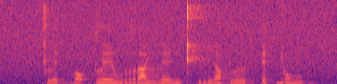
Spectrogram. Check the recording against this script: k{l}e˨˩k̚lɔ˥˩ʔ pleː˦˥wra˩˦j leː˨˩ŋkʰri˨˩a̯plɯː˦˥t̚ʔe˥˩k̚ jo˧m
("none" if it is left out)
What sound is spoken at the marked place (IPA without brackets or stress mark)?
l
